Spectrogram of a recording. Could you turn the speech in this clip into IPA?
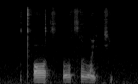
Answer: tʼ ɒ t͡sʼ ẽ sˤ ĩ c

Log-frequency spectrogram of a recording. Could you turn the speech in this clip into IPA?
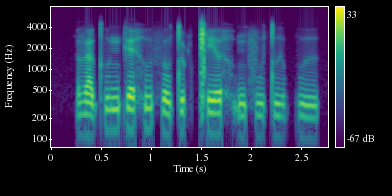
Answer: ð a˨ kʷʰ ɛ˦ ŋ k ɛ˦ h u˦ θ o˨ tʷ ʌ˦ ʈ ǀʰ e˦ ə̯ h ṵ˨ ŋ f u˨ tʷ i˨ ʊ̯ kʷ ɯ˨

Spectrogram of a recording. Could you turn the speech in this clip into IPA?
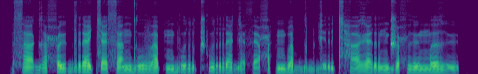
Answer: s aː˨ ɡ əː˨ ħ ʉː˦ ɡ r æ˦ c æ˨ s a˦ n d uː˦ β a˦ p m b uː˦ r t͡ʃʼ u˦ r æ˦˨ ɡ æ˨ θ æ˦ ħ | m b a˦˨ b ɡ ə˨ b ɡ e˨ r cʰ a˨ ɣ æ˦ r n d͡ʒ ʉ˦ ħ ð ʉ˦ m əː˦ ɣ ʉ˨

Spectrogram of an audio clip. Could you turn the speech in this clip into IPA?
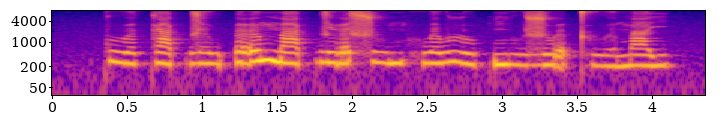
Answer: k u˧˩ ə̯ k a˨˩ k̚ z ə̤˨˩ w ʔ ə̰ː˧˥ m a˨˩ k̚ z ɨ̰˧˨ ə̯ s ṳ˨˩ m h w ə˨˦ w l u˨˩ p̚ ɲ ṳ˨˩ z ṵ˧˨ ə̯ t̪ʰ ṳ˨˩ ə̯ m a˧ j

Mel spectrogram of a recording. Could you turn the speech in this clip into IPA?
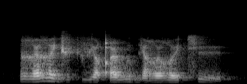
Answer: ʁ e ʁ e d͡ʒ u t͡ʃ vʲ u qʼ y β ɯ bʲ ɑ ʁ y ʁ y t͡sʰ y

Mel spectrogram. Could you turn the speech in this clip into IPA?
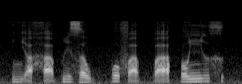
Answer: ʎ a̰˧ h a̰˧˥ p i˧ z ʌ˩ w pː o˥ f a̰˩˧ pː a̰˥ | o˧˥ ɲ ɯ˧˥ x

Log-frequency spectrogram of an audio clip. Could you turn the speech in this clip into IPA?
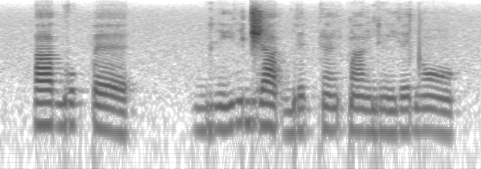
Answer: a˦ ɡ o˦ k͡p ɛ˦˨ | b i˧ j i˦ d͡ʒ a˦˨ ɡ͡b e˨˦ k ɛ̃˧ k͡p ã˧ ɡ ĩ˨ j e˨˦ d ɔ̃˦˨

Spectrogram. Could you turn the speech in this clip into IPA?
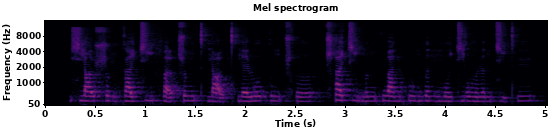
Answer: ɕ j ɑ˨˦ ʊ̯ ʂ ɤ̰˨˩ ŋ k a˨˦ ɪ̯ t͡ɕ i˨˦ f ä̰˨˩ ʈ͡ʂ ɤ˥˨ ŋ t̪ʰ j ɑ̰˨˩ ʊ̯ t̪ʰ j ɛ˨˦ ɻ o˥˨ ʊ̯ k ʊ˥˨ ŋ ʈ͡ʂʰ ɤ˨˦ | ʈ͡ʂʰ ä˦ t͡ɕ ḭ˨˩ n ɤ˨˦ ŋ f w a˨˦ n k u˨˦ m w ə˥˨ n m o˨˦ ʊ̯ t͡ɕ j o˥˨ ʊ̯ ɻ ə˥˨ n t͡ɕ ḭ˨˩ t̪ʰ y˦

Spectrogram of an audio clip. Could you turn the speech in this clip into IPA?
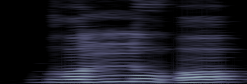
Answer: ɡʱ ɔ nː u ʔ ɔ

